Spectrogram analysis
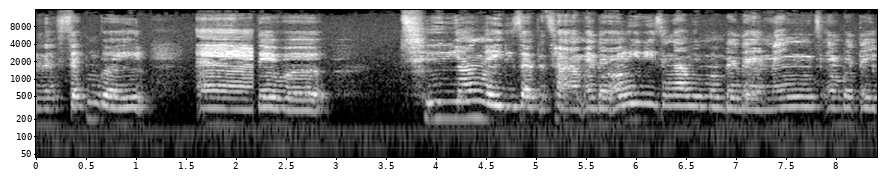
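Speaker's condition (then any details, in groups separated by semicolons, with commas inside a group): Cerebral palsy; from birth, left leg affected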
